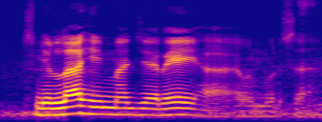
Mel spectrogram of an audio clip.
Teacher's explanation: yang mirip bunyi bunyi E itu imalah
